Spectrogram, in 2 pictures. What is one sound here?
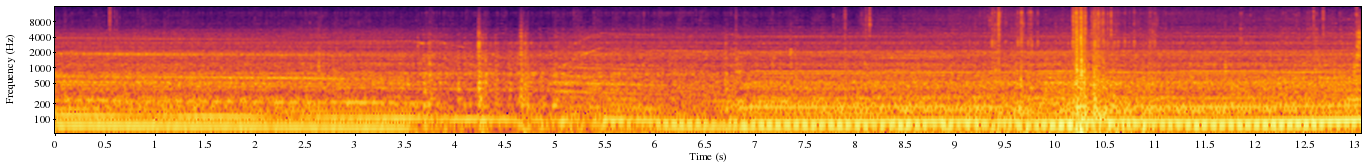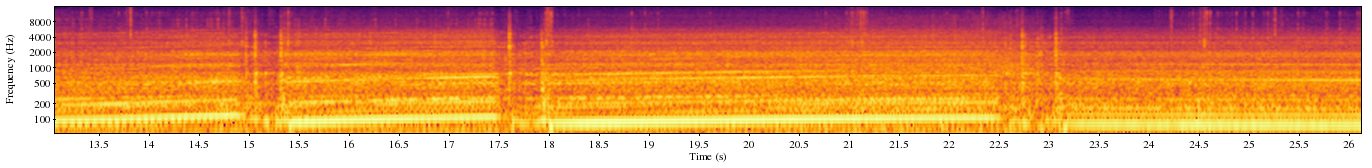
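A motorcycle engine hums steadily and rises in pitch as it speeds up.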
